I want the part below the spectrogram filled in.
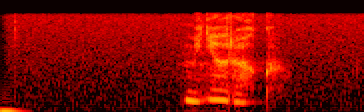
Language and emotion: Russian, sad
